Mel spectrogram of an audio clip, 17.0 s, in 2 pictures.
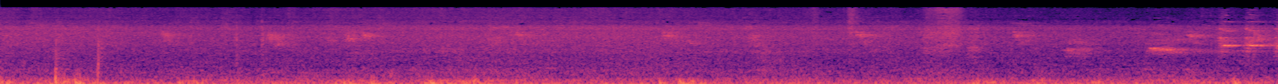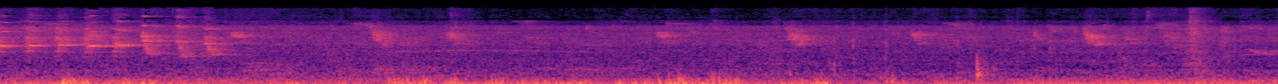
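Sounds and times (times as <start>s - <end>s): low uneven rumble: 0.0s - 7.6s, 10.3s - 17.0s
small bird chirping: 6.8s - 10.2s.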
